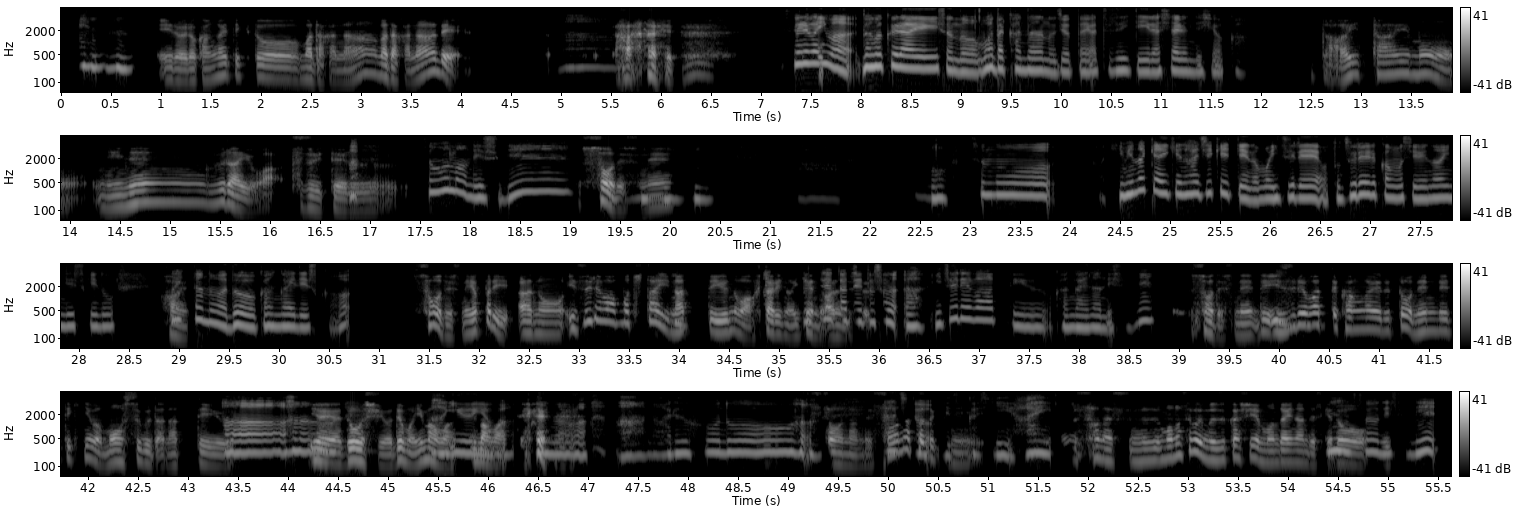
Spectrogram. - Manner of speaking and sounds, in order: other noise; laughing while speaking: "はい"; tapping; laughing while speaking: "って"; chuckle
- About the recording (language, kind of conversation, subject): Japanese, podcast, 子どもを持つかどうか、どのように考えましたか？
